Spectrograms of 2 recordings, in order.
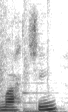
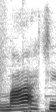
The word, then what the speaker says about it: Martim: A gente geralmente chama pela pronúncia brasileira, que é de Martim, mas o professor André é super internacional, chama de Martin e tá tudo certo.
